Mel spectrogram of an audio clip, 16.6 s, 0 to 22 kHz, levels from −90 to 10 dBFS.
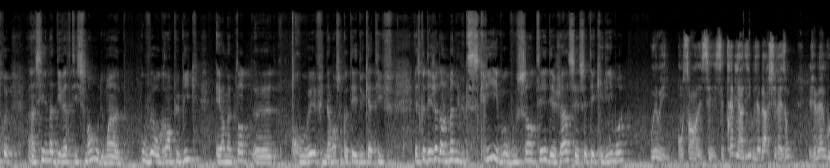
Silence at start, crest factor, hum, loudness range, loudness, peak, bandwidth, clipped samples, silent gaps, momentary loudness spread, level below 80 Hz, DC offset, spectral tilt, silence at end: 0 s; 12 dB; none; 4 LU; -23 LUFS; -10 dBFS; 16 kHz; under 0.1%; none; 8 LU; -36 dBFS; under 0.1%; -6.5 dB/octave; 0 s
